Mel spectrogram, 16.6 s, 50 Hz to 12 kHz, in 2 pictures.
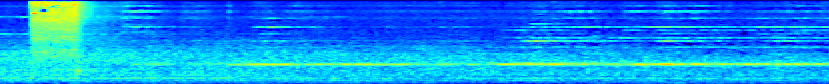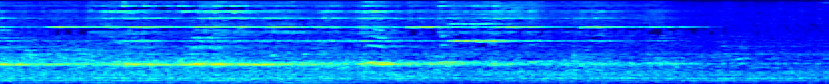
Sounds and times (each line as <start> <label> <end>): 0.8 tram marching 13.0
